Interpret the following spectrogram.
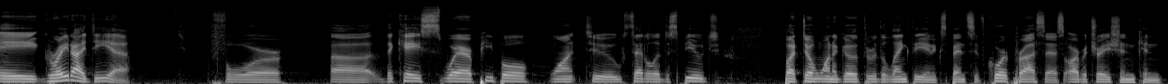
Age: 30-49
